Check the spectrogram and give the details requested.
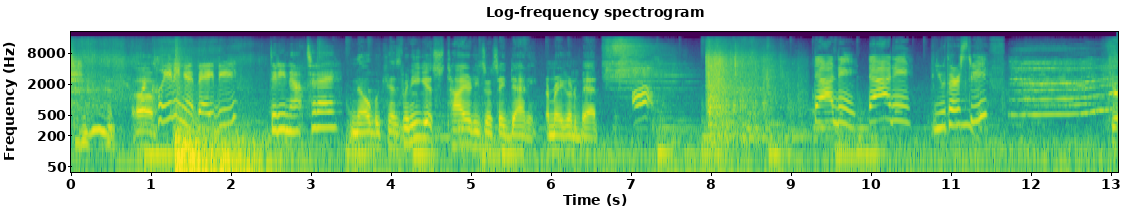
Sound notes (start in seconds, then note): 7.8 crashes; 11.7 crying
